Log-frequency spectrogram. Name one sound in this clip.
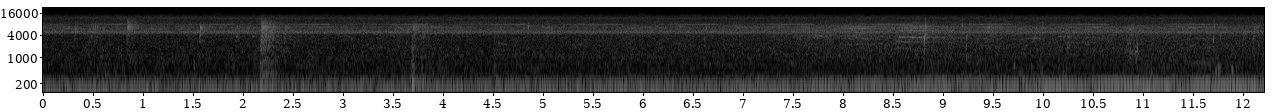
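A small monkey scrambles and scratches over rough bark.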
